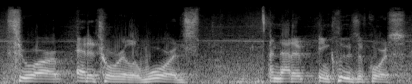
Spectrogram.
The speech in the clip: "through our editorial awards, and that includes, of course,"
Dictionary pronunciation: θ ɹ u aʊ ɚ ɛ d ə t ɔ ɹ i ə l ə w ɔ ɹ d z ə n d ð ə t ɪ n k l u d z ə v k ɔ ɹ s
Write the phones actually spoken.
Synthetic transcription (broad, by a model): θ ɹ u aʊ ɚ ɛ d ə t ɔ ɹ i l ə w ɔ ɹ d z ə n ð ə t ɪ n k l u d z ə v k ɔ ɹ s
